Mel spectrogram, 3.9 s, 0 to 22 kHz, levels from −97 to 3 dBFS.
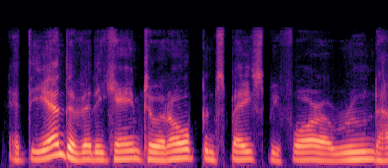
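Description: Packets on this speech clip's call path kept arriving late, so the receiver's jitter buffer ran dry five times between 1.23 and 2.03 s, producing repeated stalls (stutter). Each time, the last sound was stretched to cover the wait, about 90 ms in total, with the longest fill about 48 ms. Nothing is lost, but that stretch drags and hiccups. The codec's top end stops near 12 kHz, consistent with an Opus call at a modest bitrate.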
